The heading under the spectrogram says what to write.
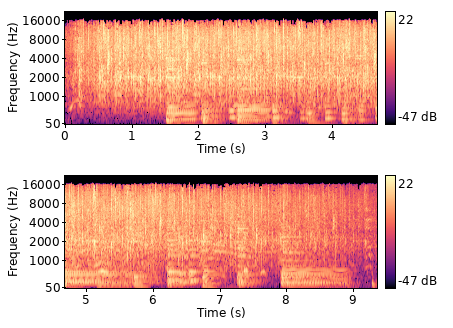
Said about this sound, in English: For those of you who applauded, thank you very much. For those of you who didn't, thank you for holding your applause to the very end.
